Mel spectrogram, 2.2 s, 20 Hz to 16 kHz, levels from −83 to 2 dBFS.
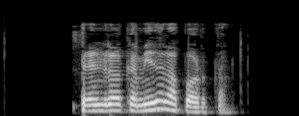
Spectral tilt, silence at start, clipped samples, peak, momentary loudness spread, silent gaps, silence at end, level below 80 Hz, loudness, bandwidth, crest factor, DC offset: -5.5 dB/octave; 0.6 s; under 0.1%; 0 dBFS; 14 LU; none; 0.5 s; -56 dBFS; -13 LUFS; 8 kHz; 16 dB; under 0.1%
